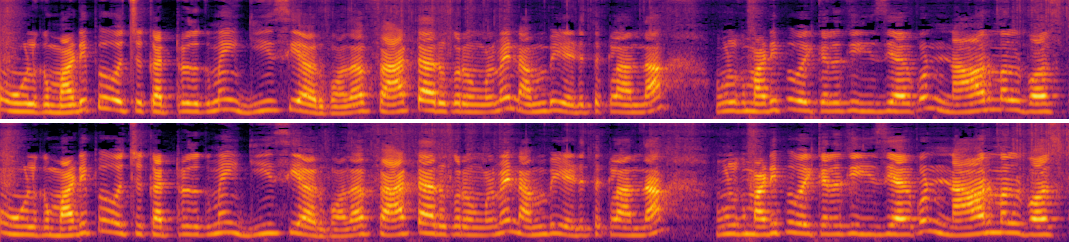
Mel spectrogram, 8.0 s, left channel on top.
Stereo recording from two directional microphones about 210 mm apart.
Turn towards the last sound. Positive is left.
turn(degrees=55)  # may be behind; listen again after turning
